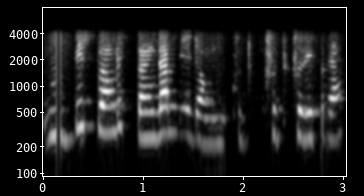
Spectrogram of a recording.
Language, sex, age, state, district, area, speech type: Bodo, female, 18-30, Assam, Chirang, rural, conversation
